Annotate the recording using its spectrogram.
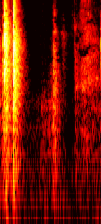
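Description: A brief papery rustle and scrape, about half a second long at the start, from a paper drawing tile and a pencil crayon being handled, then only a faint hiss.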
